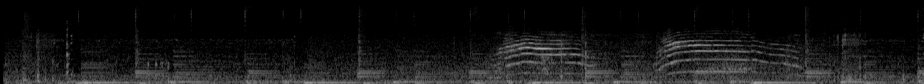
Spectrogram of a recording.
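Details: Male domestic cat kept indoors, calling loudly because he wants to go out and play with raccoons; two arched, harmonic meows midway, over steady background music with a low repeating bass pattern.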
